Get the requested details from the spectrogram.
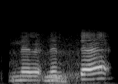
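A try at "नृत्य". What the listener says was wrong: இல்ல இல்ல நீங்க யாவ விட்டுட்டே சொல்றேன் இந்த திருப்பி மத்தியம புருஷ சொல்லுங்க நிர்த்ய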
